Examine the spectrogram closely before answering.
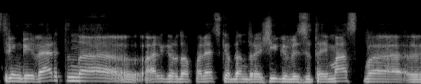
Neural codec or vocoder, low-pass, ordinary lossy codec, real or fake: vocoder, 24 kHz, 100 mel bands, Vocos; 10.8 kHz; Opus, 16 kbps; fake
